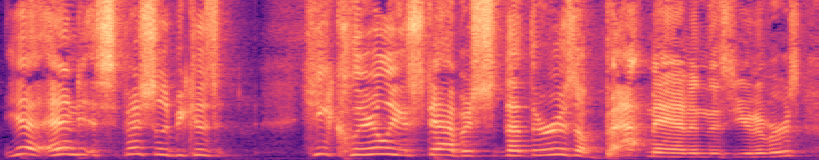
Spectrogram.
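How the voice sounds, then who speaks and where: A man's voice: very high voice, moderate pace, fairly bright tone. A man co-hosting a podcast in casual, profane, slangy banter about comics and movies. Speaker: podcast co-host.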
